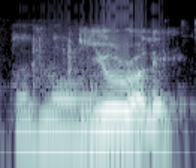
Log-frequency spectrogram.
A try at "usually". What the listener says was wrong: It sounds a bit like you're saying Urally. Ural. It's usual. Do you know television? Je. How do you say je? Now say you, like in boot. Usually.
